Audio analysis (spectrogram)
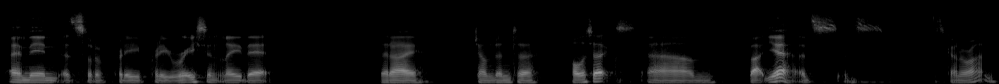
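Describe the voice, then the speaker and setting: Halting, deep-voiced New Zealand man. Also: smooth. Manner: hesitant, many ums and restarts. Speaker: political candidate, guest. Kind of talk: casual interview.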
